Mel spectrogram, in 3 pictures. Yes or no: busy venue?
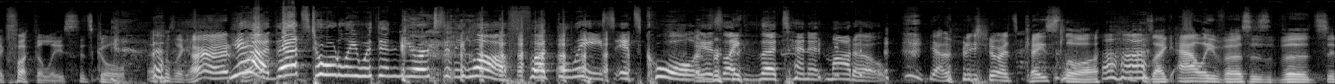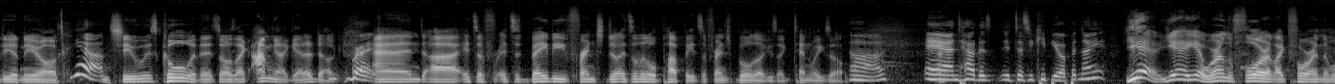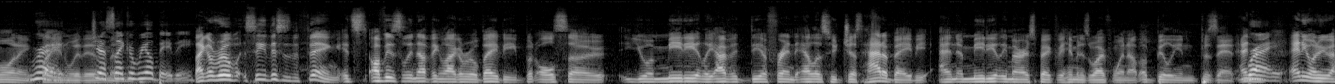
yes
